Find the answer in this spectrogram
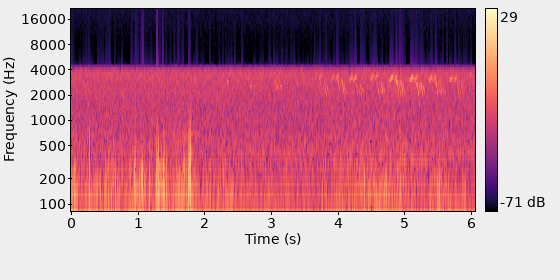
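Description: Low rumble and thumps on the microphone in the first two seconds, then a small bird singing a quick run of short, falling chirps about four seconds in.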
